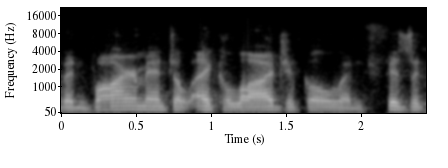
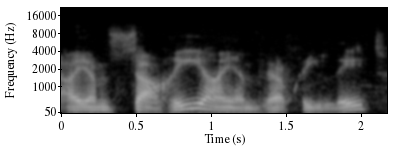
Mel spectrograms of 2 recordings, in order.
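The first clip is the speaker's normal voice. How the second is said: slow, put-on French accent, poking fun; 4 dB quieter than usual. Retelling what a late representative from France said at a UN meeting: mock French accent. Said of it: "making fun of his accent".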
